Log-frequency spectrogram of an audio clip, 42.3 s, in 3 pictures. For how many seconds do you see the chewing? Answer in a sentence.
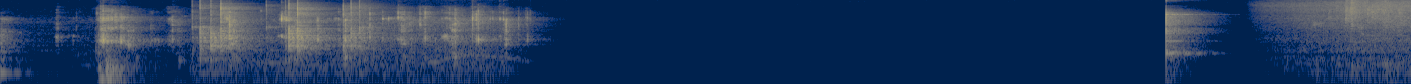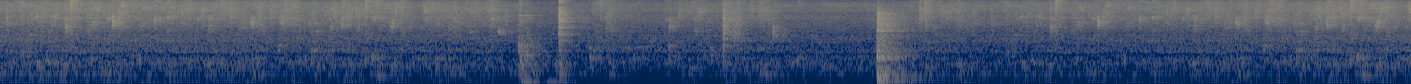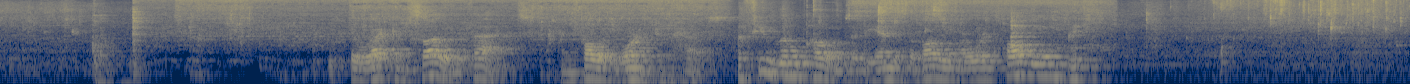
The chewing can be heard for 5 seconds in total.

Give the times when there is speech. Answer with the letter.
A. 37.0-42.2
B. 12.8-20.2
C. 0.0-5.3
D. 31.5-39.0
D.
